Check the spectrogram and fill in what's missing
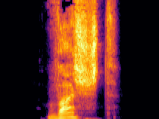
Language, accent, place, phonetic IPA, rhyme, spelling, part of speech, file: German, Germany, Berlin, [vaʃt], -aʃt, wascht, verb, De-wascht.ogg
- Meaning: inflection of waschen: 1. second-person plural present 2. plural imperative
